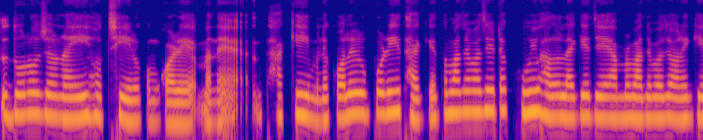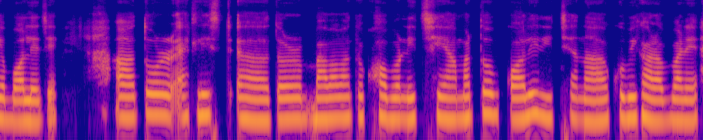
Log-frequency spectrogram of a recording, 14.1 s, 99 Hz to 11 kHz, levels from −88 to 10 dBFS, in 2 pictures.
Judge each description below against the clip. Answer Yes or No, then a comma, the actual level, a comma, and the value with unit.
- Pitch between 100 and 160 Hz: No, high, 210 Hz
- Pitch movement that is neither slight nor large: No, narrow, 2.2 semitones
